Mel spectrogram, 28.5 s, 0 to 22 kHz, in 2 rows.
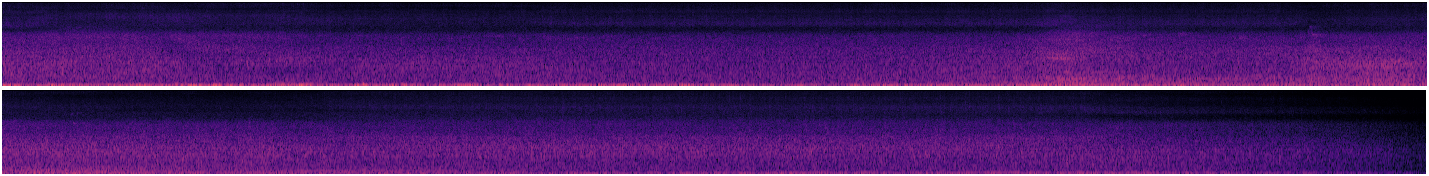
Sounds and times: Cicada 0.0 - 25.8
Traffic sound 0.0 - 28.3
stream 0.0 - 28.4
bird sound 9.4 - 15.8

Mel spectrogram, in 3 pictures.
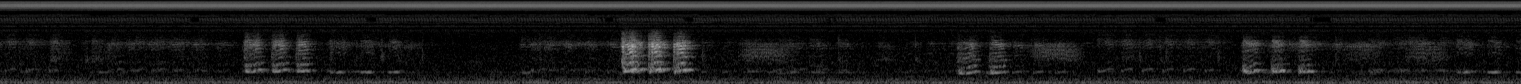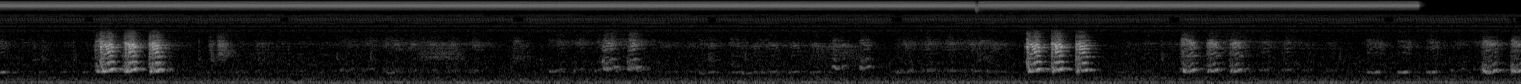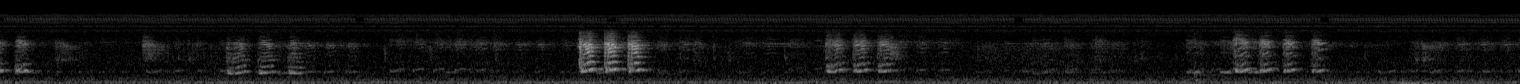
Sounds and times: Frog calls 0.0 - 29.4

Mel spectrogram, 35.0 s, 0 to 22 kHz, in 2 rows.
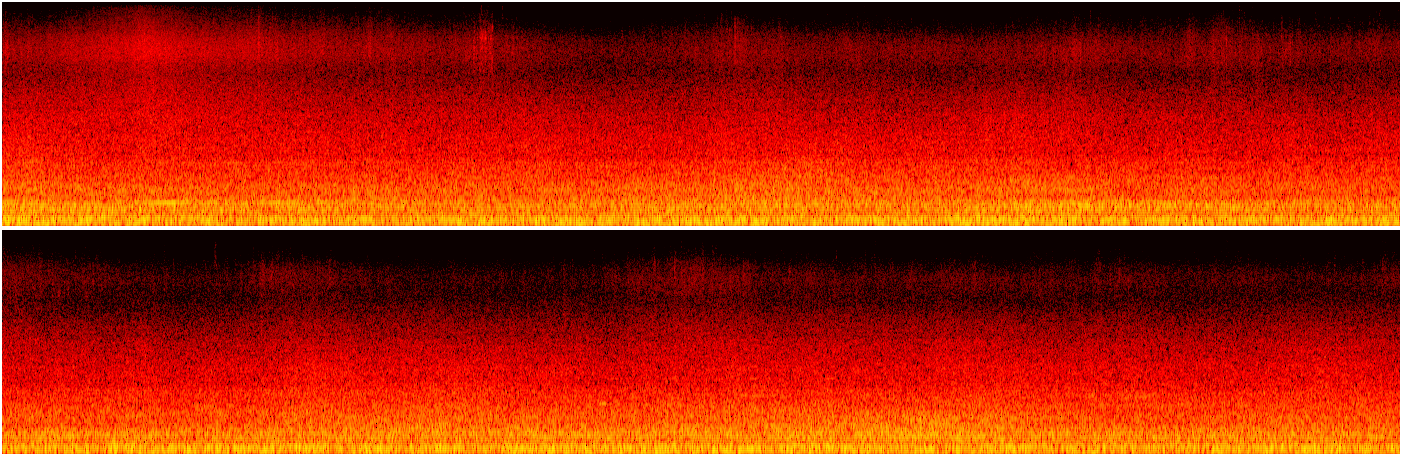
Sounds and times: waves 0.0 - 34.9

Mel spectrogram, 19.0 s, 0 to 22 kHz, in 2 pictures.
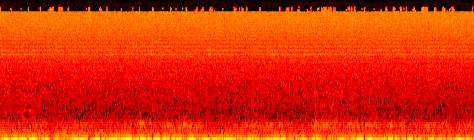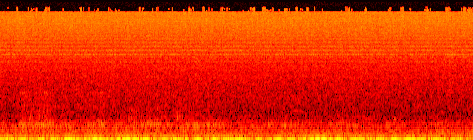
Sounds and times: wind coming from the ventilation 0.0 - 18.9

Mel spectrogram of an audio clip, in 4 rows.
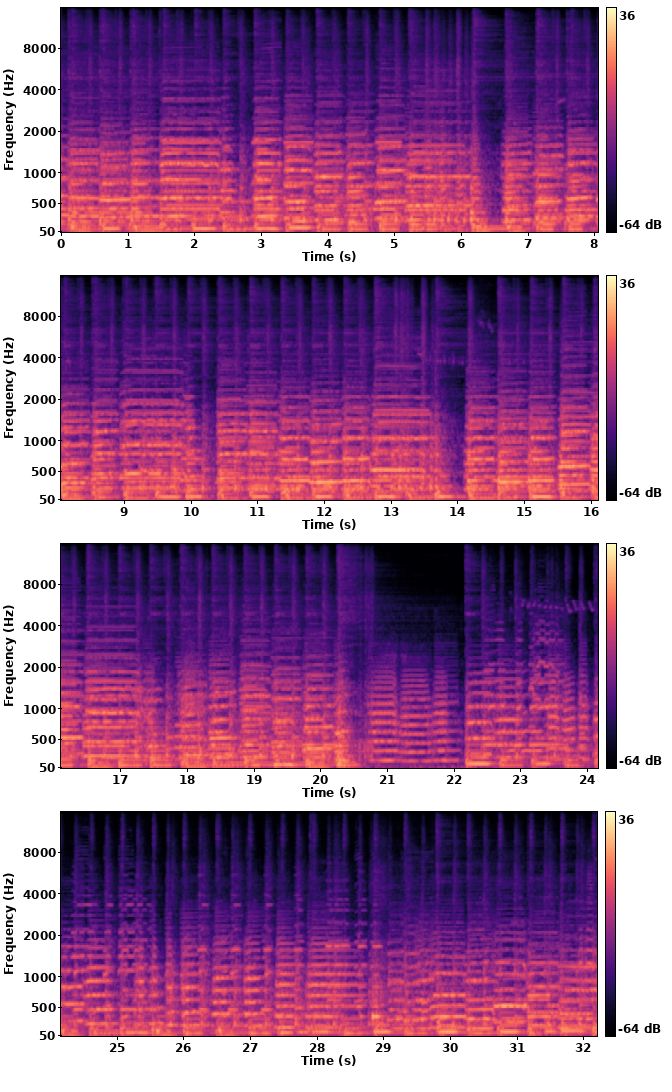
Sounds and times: brass bands easter concert 0.0 - 32.2

